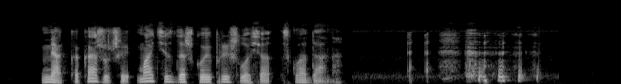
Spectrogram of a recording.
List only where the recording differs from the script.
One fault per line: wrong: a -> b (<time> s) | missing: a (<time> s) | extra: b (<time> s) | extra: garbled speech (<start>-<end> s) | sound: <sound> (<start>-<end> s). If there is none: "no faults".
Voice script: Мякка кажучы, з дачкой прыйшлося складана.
extra: маці (1.4 s)
sound: laugh (4.1-5.4 s)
